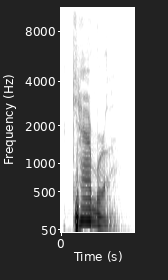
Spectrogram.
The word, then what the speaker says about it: camera: How about the word camera? Camera. Notice the 2 reduced vowels. 2nd and 3rd syllables. Camera. A common mistake might be camera. Camera. But it's not ra. A native speaker, an American, would say r. Camera. How about the word Washington?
